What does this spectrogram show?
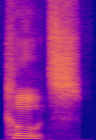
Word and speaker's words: Kuntz: The last name of the German soccer coach we interviewed earlier this week is pronounced Koontz. Koontz. We apologize for our very vulgar mispronunciation. Man, I knew how to say his last name. I just having fun listening to you. To be fair, the man spells his last name Kuntz. Yeah, but he's German, man. It's Koontz.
